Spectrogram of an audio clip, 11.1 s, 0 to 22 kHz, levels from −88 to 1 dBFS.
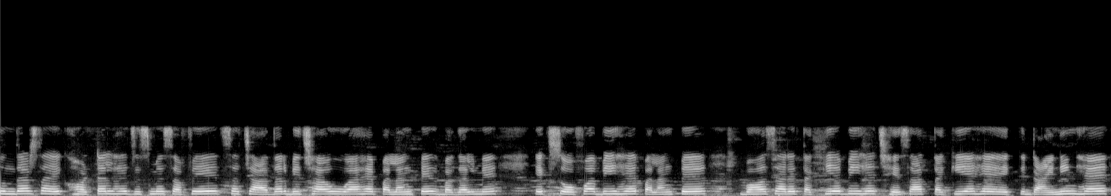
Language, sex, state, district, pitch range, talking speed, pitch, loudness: Hindi, female, Bihar, Kishanganj, 260-285 Hz, 180 wpm, 275 Hz, -14 LUFS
